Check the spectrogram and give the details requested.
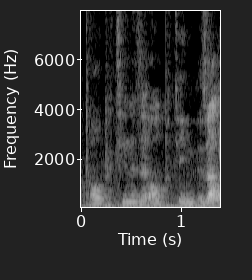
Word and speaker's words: Palpatine: Number 1's Emperor Palpatine. Palpatine? Yeah. Who's Emperor Palpatine? Emperor Palpatine from Star Wars. Palpatine. It's Palpatine. It's not Palpatine, is it?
